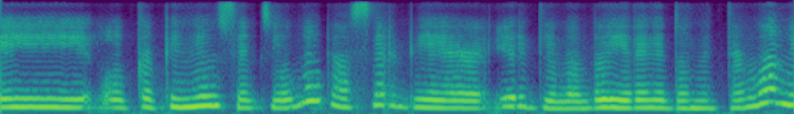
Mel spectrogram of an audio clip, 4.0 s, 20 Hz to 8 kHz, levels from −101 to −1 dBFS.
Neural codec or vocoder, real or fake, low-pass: codec, 16 kHz, 0.5 kbps, FreqCodec, smaller model; fake; 7.2 kHz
